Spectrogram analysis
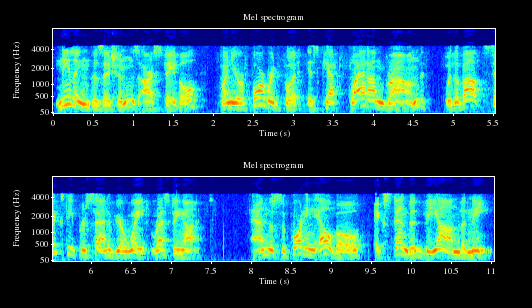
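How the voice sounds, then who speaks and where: A man reading scripted instructional narration in a measured, clearly enunciated way, on an old film soundtrack. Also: mid-range voice, sing-song. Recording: tinny, band-limited vintage film soundtrack.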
